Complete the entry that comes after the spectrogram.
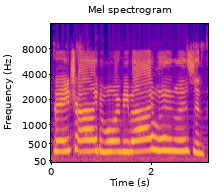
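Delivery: hammed-up bawling. A narrator's reading. Selphie clings to Quistis in tears, hammed-up falsetto bawl. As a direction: wail it all in mock-girl falsetto. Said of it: "she bawled".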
